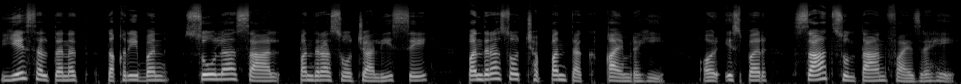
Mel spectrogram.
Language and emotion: Urdu, neutral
